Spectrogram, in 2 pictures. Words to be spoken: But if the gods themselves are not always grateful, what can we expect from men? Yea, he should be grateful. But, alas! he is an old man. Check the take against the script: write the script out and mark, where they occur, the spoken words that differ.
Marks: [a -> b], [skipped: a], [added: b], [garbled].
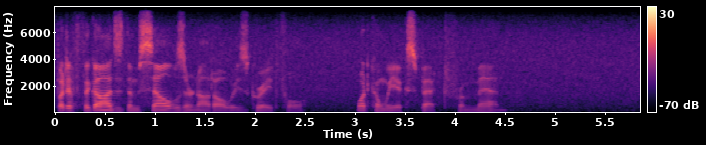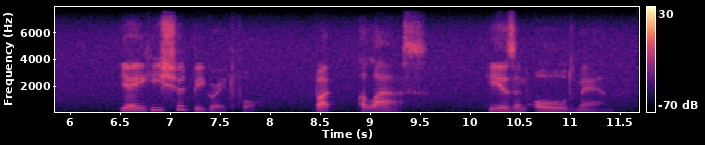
But if the gods themselves are not always grateful, what can we expect from men? Yea, he should be grateful. But, alas! he is an old man.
